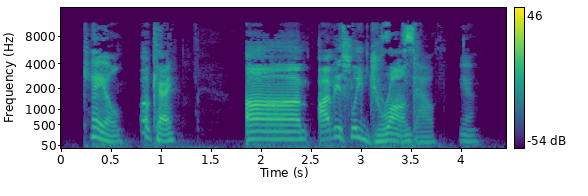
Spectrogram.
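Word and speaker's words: Cael: Pronounce. Kale.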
